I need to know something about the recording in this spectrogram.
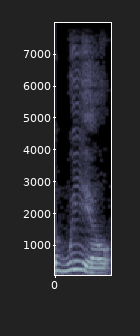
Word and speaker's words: wheel: It was a circus whale, and so it was balancing a wheel on its tail. W, silent H, E as in tree, L.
